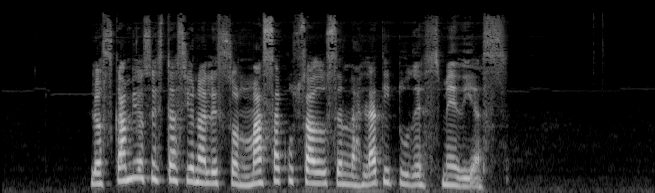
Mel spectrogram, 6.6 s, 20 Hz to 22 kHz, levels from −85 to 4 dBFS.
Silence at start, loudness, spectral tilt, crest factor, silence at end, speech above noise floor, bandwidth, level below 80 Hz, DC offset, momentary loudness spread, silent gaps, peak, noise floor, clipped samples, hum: 0.9 s; -22 LUFS; -4 dB/octave; 20 dB; 1.5 s; 44 dB; 16.5 kHz; -58 dBFS; under 0.1%; 8 LU; none; -2 dBFS; -66 dBFS; under 0.1%; none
